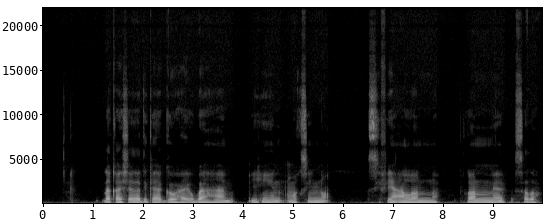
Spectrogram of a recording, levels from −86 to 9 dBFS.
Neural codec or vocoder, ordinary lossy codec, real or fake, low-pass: none; none; real; none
